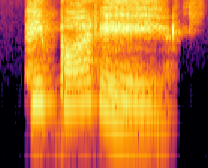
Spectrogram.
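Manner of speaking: soft, gentle, welcoming, inviting tone. Voicing Bill's caring inner voice that invites him into the moment, gentle inviting voice. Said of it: "a voice that invites him into the moment".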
